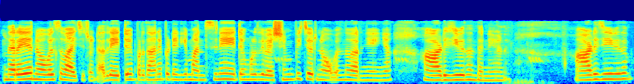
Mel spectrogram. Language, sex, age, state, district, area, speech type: Malayalam, female, 18-30, Kerala, Palakkad, rural, spontaneous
